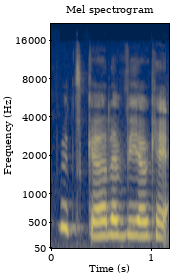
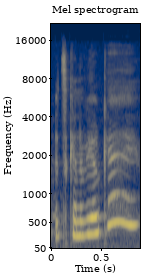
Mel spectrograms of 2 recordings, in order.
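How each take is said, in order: First: Quicker repeat to convince herself; second, brisker try at comfort; self-reassuring. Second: Tearful reassurance. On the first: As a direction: talk yourself into calm. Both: Real, not acted. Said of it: "As I'm, like, wiping away tears".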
